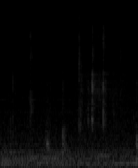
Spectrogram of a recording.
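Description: Faint crisp paper rustles and light clicks of a thick stack of Philippine peso banknotes being handled and squared between the hands, with a few sharp ticks in the second half.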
